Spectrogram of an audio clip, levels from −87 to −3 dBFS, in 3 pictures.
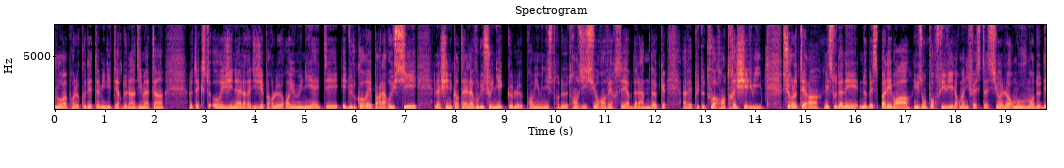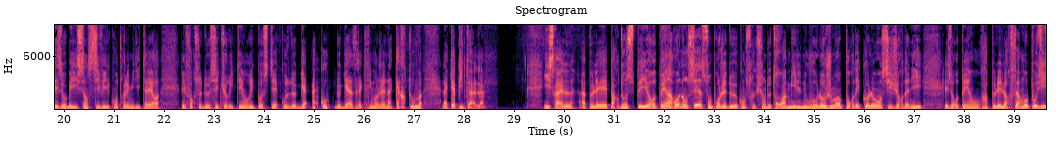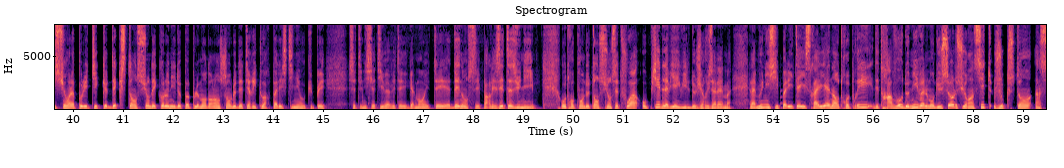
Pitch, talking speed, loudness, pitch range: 110 Hz, 170 wpm, -22 LUFS, 95-140 Hz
